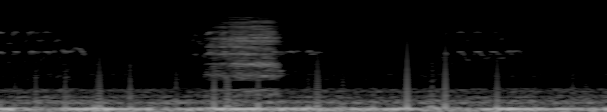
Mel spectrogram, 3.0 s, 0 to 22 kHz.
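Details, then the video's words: Barn owl nestling at a nest cam in Israel, in the season its egg-laying began in February 2022, feeding as it swallows a mouse whole; one short broadband hissing screech rises over a steady low camera hum and clicks. "Small barn owl nestling swallows mouse whole"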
